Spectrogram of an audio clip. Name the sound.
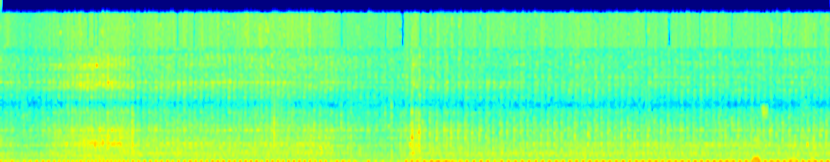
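motorcycle engine on rough road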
